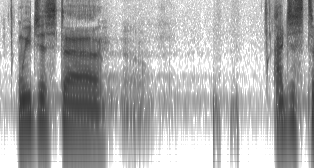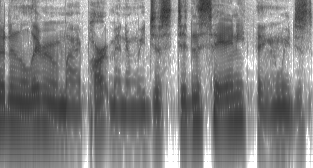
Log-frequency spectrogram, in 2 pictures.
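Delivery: choked up, close to tears. Recalling standing silently in the living room of the apartment, close to tears. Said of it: "I'm gonna start crying".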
